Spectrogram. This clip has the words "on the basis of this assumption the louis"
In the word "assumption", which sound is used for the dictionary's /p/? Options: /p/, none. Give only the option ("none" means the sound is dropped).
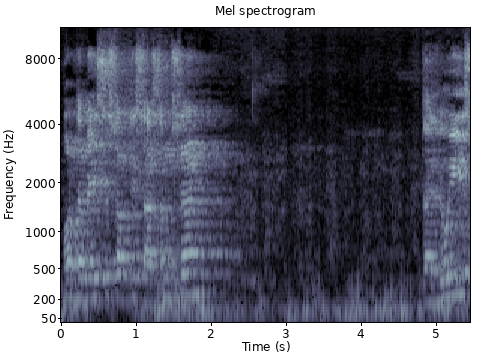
none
